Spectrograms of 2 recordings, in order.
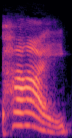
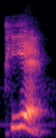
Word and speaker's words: pie: is food the plural ps is not a pie please it's not a pie it's pie and pierna pierna is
